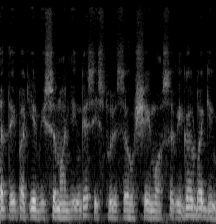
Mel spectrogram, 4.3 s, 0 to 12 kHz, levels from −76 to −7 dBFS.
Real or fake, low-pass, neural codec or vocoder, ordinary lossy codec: fake; 10.8 kHz; codec, 24 kHz, 0.9 kbps, WavTokenizer, small release; MP3, 64 kbps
